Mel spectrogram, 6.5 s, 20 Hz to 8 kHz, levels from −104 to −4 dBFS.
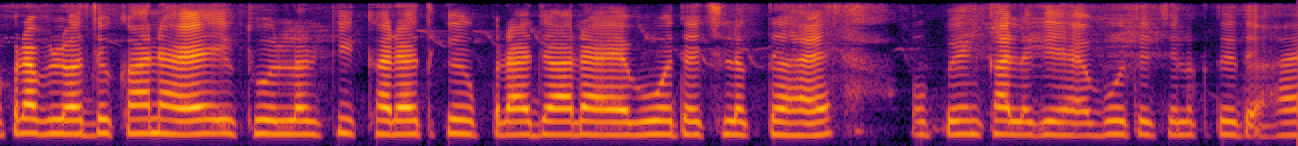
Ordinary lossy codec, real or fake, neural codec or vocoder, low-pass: none; real; none; 7.2 kHz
